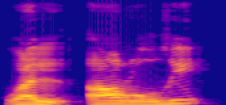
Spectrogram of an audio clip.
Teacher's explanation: حمزہ کو ہم را ساکن کے ساتھ ملائیں گے، را کو ہم پر پڑھیں گے، موٹا پڑھیں گے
